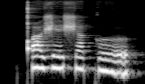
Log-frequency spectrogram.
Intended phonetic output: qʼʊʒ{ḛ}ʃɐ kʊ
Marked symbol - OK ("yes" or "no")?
no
